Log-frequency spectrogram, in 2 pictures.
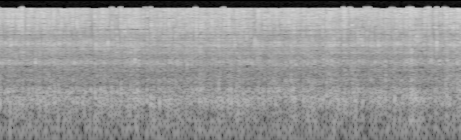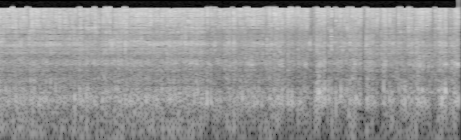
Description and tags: A pump which is powered but out of water attempts to run, making a choking electrical sound
chug, damaged, electrical, fountain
